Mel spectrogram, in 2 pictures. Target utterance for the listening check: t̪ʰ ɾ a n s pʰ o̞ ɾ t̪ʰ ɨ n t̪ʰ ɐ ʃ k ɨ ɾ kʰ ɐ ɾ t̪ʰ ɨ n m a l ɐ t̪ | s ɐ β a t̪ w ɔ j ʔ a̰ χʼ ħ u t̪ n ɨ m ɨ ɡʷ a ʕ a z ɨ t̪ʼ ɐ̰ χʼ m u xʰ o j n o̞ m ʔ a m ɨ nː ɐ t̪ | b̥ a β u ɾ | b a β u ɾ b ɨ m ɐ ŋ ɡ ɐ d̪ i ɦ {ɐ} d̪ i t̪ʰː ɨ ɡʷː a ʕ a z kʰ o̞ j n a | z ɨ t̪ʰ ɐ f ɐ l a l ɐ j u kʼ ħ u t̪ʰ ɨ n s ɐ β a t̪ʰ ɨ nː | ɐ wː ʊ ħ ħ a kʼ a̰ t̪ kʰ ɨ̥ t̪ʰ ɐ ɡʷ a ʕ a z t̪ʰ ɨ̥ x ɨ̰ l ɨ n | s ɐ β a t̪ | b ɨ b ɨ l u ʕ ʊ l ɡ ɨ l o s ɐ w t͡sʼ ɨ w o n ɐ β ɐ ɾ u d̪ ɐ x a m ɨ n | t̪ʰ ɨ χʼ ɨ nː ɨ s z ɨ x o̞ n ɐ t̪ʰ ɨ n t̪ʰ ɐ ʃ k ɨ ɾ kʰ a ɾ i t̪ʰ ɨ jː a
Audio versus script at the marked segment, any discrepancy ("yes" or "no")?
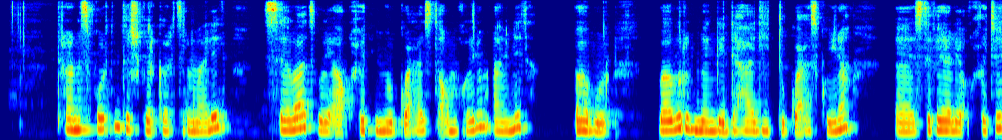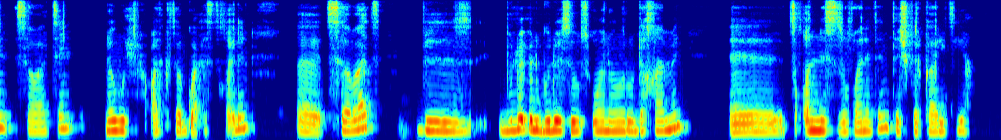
yes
